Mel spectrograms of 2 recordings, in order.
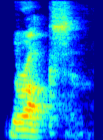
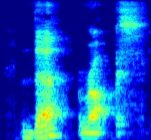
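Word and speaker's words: Therox: The Rocks. – Sorry, how do you pronounce that? – The Rocks. You know, like you have a drink on the rocks.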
